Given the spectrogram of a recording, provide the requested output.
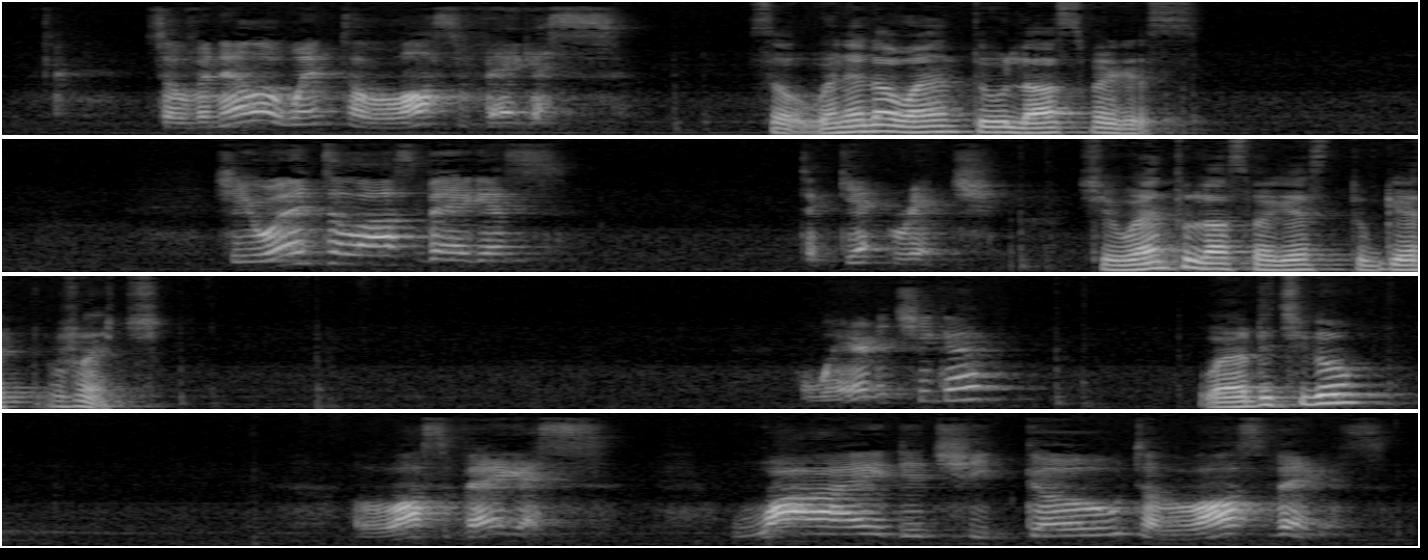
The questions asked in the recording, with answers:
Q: Where did she go?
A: Las Vegas.

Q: Why did she go to Las Vegas?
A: To get rich, of course. She went to Las Vegas to get rich.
